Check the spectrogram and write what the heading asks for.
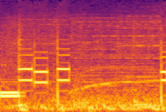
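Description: A quick series of electronic keypad dialing tones as someone dials a phone, several short dual-pitched beeps in an uneven rhythm, clear over a faint background hum and a brief rising tone.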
